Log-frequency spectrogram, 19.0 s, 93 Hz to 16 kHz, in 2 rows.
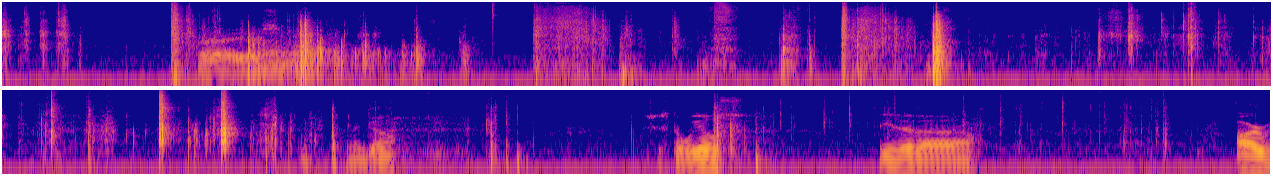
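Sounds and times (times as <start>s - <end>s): paper mailer crinkling and tearing: 16.1s - 18.3s.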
